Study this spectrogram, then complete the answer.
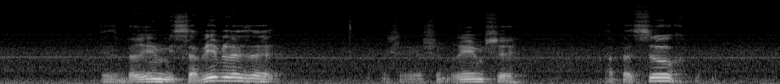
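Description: An elderly man speaks calmly into a microphone, heard as through an online call.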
